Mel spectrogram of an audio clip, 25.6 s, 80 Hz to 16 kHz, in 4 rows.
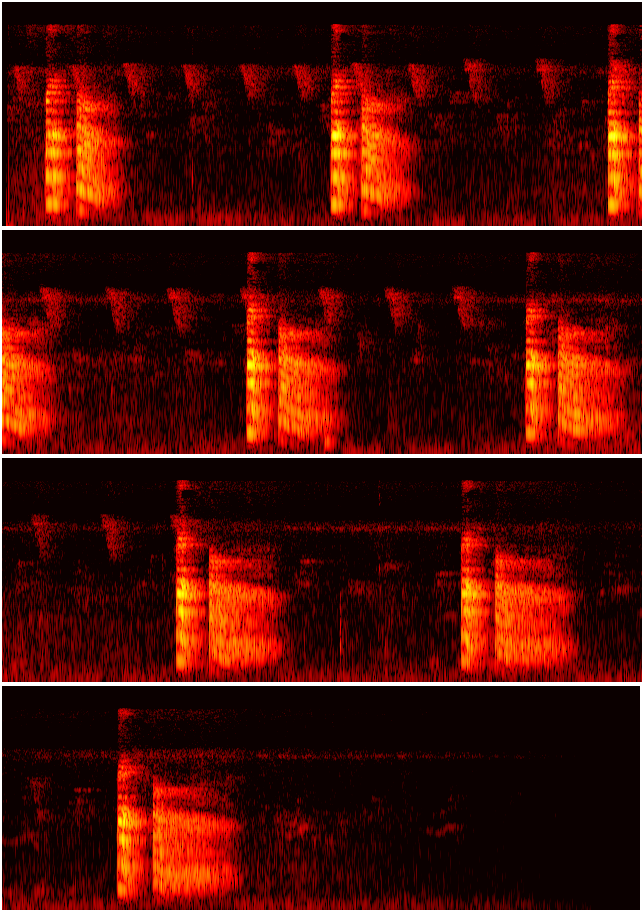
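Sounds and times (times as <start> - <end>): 
gecko calling: 0.1 - 1.4, 2.4 - 4.3, 5.4 - 8.2, 8.8 - 16.0, 17.3 - 18.7, 20.3 - 22.3.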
